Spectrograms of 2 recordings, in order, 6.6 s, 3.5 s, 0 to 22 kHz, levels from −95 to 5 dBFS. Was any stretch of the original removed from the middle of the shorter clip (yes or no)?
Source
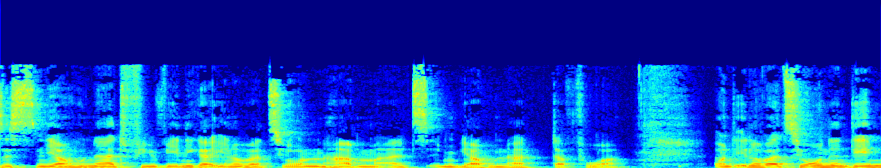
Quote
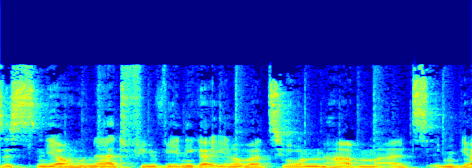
no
